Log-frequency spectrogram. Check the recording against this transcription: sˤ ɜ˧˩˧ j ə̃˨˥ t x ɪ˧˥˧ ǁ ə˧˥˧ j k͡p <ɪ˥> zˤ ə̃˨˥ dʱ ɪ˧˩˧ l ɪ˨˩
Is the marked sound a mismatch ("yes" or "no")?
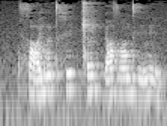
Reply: yes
